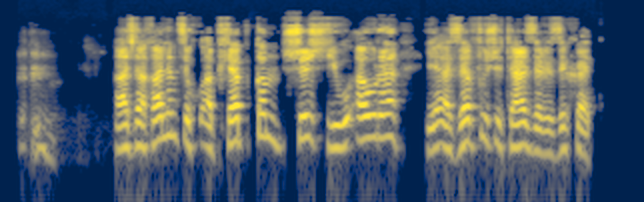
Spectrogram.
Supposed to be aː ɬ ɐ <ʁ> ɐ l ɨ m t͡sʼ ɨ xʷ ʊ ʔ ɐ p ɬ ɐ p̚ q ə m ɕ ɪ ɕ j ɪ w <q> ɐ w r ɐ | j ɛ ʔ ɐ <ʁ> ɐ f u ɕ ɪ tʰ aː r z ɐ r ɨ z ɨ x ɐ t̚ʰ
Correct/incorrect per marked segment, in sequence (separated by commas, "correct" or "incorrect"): correct, incorrect, incorrect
